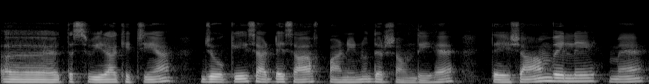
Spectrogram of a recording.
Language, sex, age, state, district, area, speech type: Punjabi, male, 18-30, Punjab, Jalandhar, urban, spontaneous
